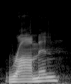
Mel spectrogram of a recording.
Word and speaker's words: ramen: pronounce this in english ramen right it's a real heart in japanese it's not er it's so you can probably hear the difference there it's a mix between r and l okay it's somewhere in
